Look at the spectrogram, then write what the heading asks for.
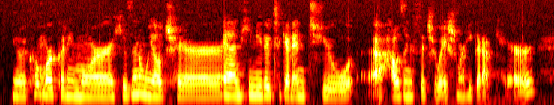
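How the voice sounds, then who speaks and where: A woman with a Midwestern accent at a moderate pace. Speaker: guest sharing sobriety and leadership story. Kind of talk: podcast interview.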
